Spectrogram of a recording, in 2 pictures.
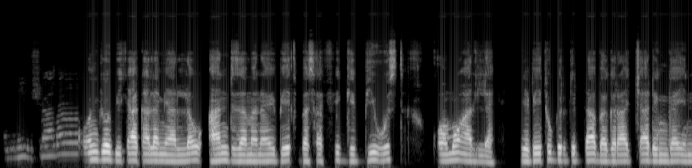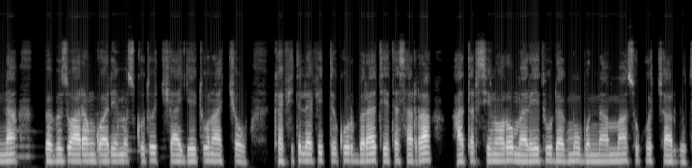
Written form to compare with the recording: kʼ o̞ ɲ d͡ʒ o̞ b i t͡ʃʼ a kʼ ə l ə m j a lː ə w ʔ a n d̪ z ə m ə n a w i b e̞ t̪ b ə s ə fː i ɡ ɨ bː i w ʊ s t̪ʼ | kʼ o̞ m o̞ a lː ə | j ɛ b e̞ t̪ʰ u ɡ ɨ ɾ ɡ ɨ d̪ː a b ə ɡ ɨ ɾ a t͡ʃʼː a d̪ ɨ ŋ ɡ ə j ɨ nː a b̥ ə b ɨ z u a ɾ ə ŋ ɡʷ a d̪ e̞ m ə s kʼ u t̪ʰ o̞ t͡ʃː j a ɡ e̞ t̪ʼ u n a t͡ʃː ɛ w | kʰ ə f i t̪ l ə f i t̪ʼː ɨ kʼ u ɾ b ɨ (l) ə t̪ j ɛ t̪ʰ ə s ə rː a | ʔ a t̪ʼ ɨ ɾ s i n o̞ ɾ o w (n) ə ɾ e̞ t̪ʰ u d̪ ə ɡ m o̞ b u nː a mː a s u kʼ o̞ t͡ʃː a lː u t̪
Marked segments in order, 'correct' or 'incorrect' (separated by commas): incorrect, incorrect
